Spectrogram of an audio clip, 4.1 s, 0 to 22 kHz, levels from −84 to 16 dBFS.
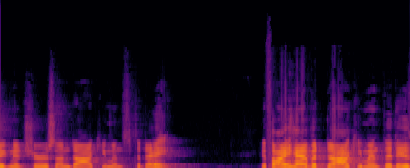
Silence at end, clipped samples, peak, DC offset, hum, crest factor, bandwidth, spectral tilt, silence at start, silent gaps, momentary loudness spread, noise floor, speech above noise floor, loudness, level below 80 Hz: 0 s; under 0.1%; 0 dBFS; under 0.1%; none; 18 dB; 14.5 kHz; -4.5 dB/octave; 0 s; none; 14 LU; -65 dBFS; 48 dB; -16 LUFS; -78 dBFS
